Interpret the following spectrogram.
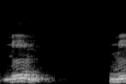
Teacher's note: প্রথমে দুই ঠোট লাগবে এই দুই ঠোট লেগে উচ্চারণের আগে একটা গুন্নার মত হবে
